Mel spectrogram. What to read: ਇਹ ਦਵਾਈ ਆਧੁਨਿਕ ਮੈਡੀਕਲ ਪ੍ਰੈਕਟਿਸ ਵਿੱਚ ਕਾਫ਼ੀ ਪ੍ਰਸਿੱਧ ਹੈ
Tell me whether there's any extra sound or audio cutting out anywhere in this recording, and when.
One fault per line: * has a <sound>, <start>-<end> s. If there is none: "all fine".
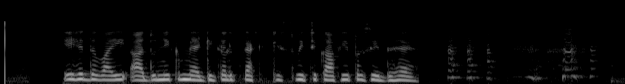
* has a laugh, 4.5-6.0 s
